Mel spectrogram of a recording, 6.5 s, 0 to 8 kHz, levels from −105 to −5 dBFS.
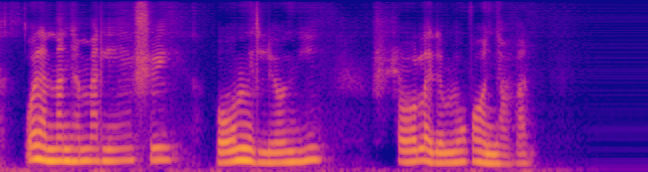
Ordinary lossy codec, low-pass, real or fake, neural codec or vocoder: none; none; fake; codec, 16 kHz, about 1 kbps, DyCAST, with the encoder's durations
